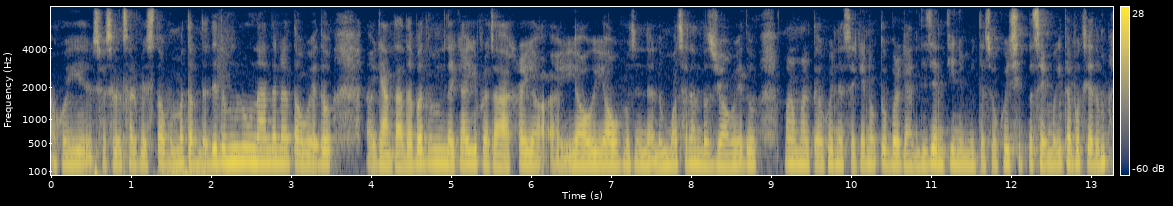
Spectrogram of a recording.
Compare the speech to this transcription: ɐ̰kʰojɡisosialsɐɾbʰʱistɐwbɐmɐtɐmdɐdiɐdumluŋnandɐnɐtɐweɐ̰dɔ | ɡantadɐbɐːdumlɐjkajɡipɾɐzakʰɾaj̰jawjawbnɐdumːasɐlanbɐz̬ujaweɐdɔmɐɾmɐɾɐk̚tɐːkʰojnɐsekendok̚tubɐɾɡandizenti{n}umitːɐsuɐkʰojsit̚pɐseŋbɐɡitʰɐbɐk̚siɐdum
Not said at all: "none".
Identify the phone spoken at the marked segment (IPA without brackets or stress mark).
n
